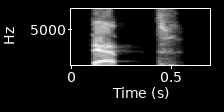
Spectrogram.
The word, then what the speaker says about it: tet: So it's the sound is T, tet, T-E-T, tet.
